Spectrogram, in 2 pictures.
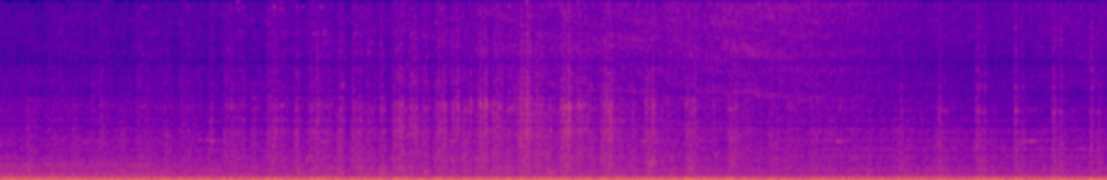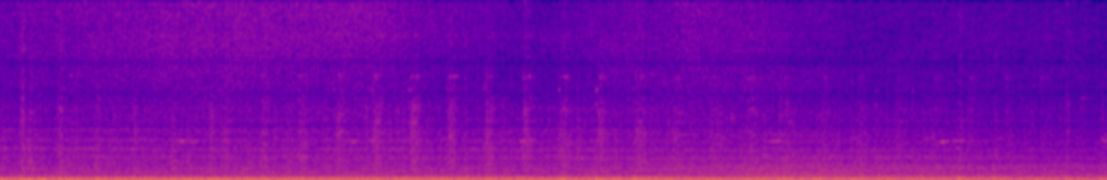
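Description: Freight train wagons rolling past in a steady low rumble, with wheels clicking over the rail joints, most plainly about six to twelve seconds in.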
